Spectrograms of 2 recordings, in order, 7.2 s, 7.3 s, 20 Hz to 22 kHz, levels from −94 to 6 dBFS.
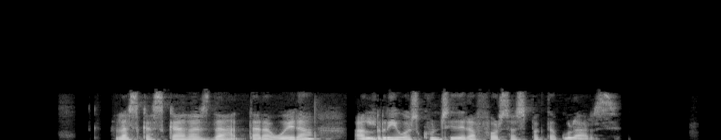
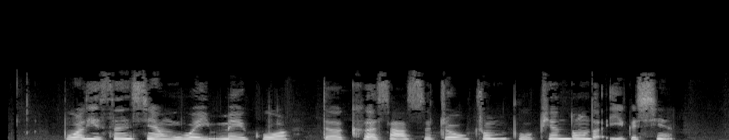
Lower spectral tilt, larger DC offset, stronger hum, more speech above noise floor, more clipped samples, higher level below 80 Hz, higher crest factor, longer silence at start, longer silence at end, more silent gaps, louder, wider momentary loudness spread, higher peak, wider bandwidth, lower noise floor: about the same, -4.5 dB/octave vs -4 dB/octave; neither; neither; first, over 68 dB vs 45 dB; neither; first, -66 dBFS vs -74 dBFS; about the same, 18 dB vs 16 dB; first, 1.15 s vs 0.65 s; first, 1.05 s vs 0.6 s; first, 3.47-3.54 s vs none; about the same, -22 LUFS vs -21 LUFS; about the same, 10 LU vs 10 LU; about the same, -4 dBFS vs -4 dBFS; second, 8 kHz vs 10 kHz; first, under -90 dBFS vs -65 dBFS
